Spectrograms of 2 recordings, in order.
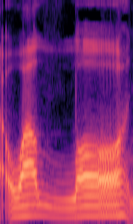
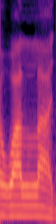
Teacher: Maka lafaz Allahnya dibaca tebal, dibaca tabkhim. Huruf lam yang di tengah nih, huruf lam jalalahnya tuh kita baca tebal.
